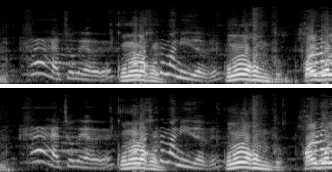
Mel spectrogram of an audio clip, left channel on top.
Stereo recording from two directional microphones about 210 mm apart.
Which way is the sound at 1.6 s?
50° right (ahead or behind).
